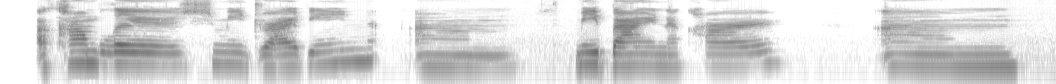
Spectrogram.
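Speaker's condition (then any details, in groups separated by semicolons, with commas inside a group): Traumatic brain injury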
